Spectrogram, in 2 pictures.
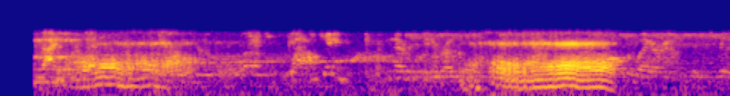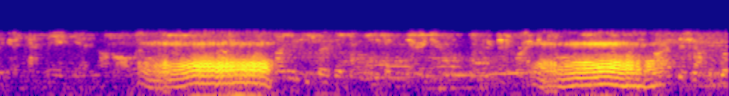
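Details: Father snoring: slow, loud, rattling snores on each breath in, about every five seconds, with softer breathing between them.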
